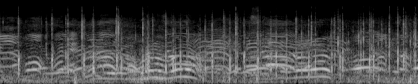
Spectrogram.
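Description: Several voices shouting and calling out over one another, with scattered sharp clicks.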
